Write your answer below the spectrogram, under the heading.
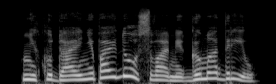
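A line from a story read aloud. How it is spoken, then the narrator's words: Indignant exhale. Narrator (Russian): выдыхаю возмущенно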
